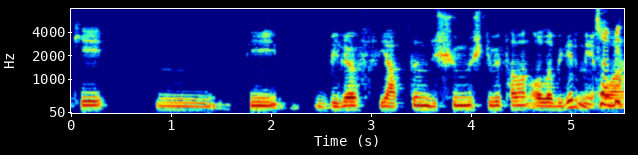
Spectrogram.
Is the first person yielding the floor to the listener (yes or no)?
yes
